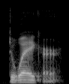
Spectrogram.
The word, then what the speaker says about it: Duergar: The way I usually pronounce it is Duergar in kind of 3 parts. They match it together as Duergar, except Duergar. they have English accents, so they're leaving off the R, so it becomes Dwager.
